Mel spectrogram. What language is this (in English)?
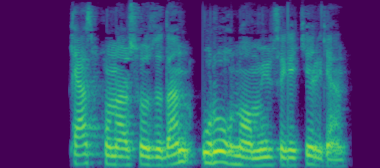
Uzbek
